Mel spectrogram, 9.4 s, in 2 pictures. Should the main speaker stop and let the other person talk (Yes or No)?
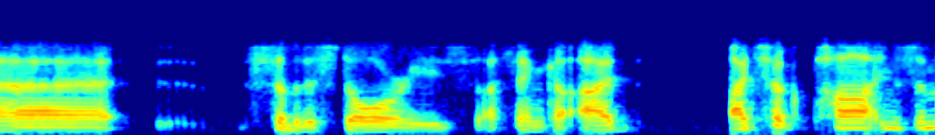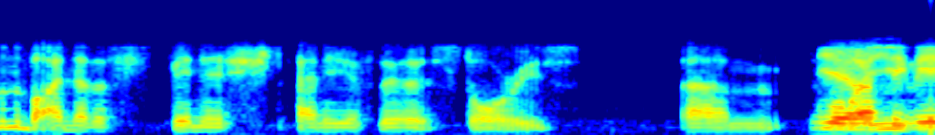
Yes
